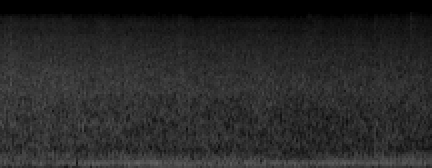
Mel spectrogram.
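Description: Faint, steady hiss of outdoor background noise with a low hum beneath it, and no sudden events.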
